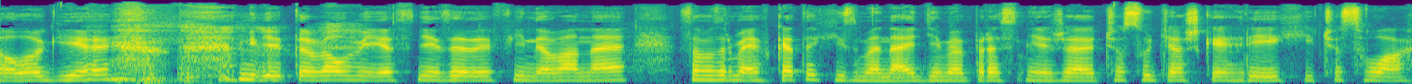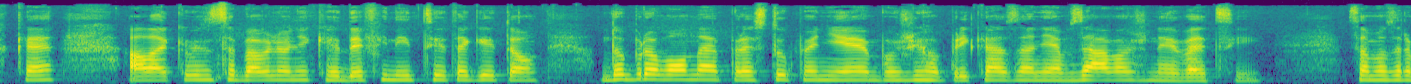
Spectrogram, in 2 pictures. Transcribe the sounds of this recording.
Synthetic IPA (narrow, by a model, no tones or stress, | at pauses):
ɔlɔːɡiɛ | ɡɟɛjt̪ɔʋɛʎmijasɲɛzad̪ɛfinɔʋanɛːsamɔzɾɛjmɛajfkat̪ɛxizmɛnajɟɛmɛpɾɛsɲɛʒɛt͡ʃɔsuːcaʃkɛːɦɾɪɛxit͡ʃɔsuːlaxkɛːʔalɛkɛbizmɛsabaʋiliɔɲɪakɛjd̪ɛfiniːt͡siɛt̪aɡjɛt̪ɔd̪ɔbɾɔʋɔlnɛːpɾɛst̪uːpɛɲɪɛbɔʒɪɛɦɔpɾikaːzaɲɪavzaːʋaʒnɛjʋɛt͡si | samɔzɾɛ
